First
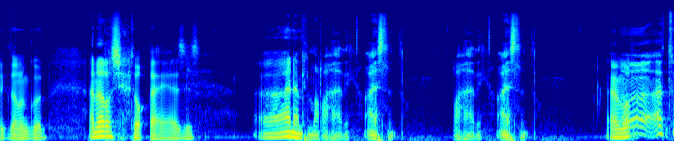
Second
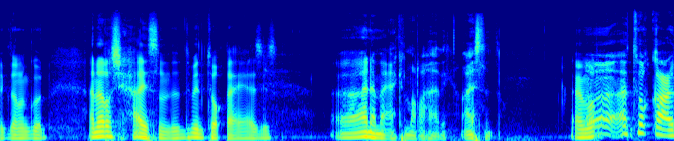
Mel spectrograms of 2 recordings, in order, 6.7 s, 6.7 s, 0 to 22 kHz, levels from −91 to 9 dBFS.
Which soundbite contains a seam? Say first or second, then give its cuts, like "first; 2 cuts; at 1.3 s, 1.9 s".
first; 3 cuts; at 1.3 s, 3.0 s, 4.5 s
